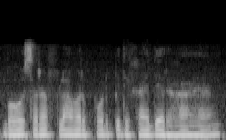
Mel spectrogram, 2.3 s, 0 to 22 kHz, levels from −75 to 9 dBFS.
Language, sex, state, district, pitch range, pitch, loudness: Hindi, male, Arunachal Pradesh, Papum Pare, 110-115 Hz, 115 Hz, -16 LUFS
